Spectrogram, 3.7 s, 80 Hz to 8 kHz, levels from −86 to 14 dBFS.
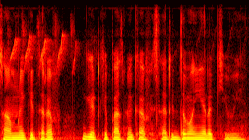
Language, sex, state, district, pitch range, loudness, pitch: Hindi, male, Uttar Pradesh, Lalitpur, 115-130 Hz, -17 LUFS, 120 Hz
